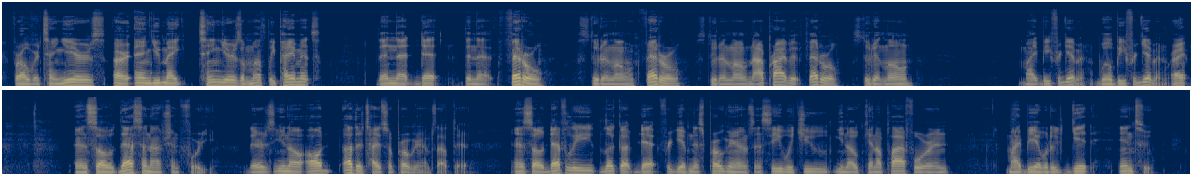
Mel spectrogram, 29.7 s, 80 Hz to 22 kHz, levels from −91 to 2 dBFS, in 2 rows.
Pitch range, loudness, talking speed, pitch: 100-115 Hz, -33 LUFS, 155 wpm, 105 Hz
